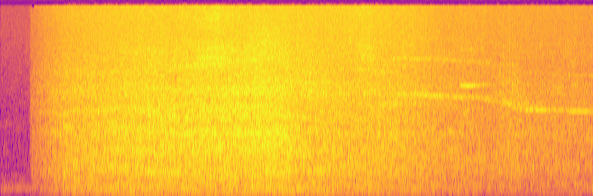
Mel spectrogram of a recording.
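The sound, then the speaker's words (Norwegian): A large bus rumbles past at a bus station in the Serbian town of Subotica, near the border with Hungary, its broad engine and road noise swelling over a couple of seconds and then easing off, with a faint high whine threading through the steady background din. “Busser kommer og går på stasjonen i den serbiske byen Subotica, nær grensa til Ungarn.”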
